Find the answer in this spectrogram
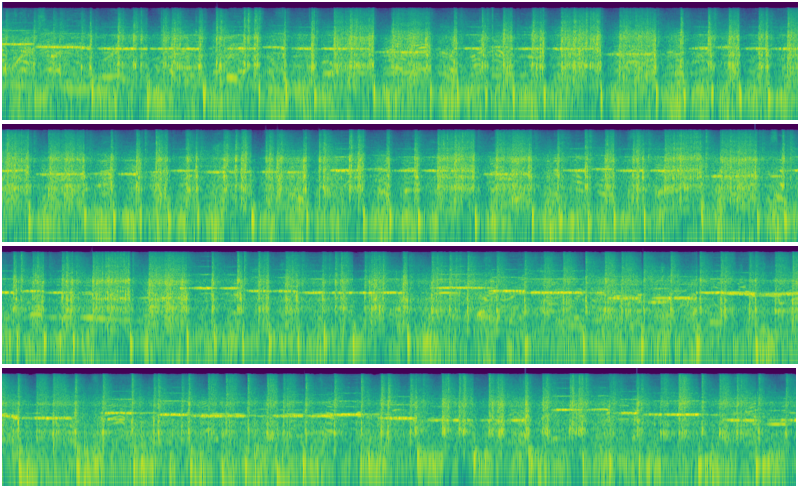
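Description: A marching flute band playing: a melody on the flutes over side drums and a bass drum keeping the march beat.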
